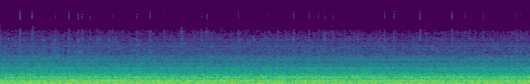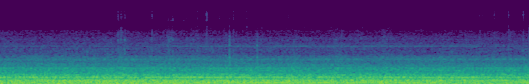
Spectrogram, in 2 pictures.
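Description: An airliner's engines roar steadily, heard from inside the cabin.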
